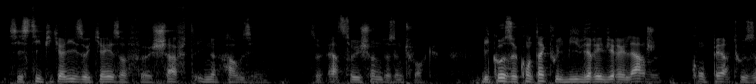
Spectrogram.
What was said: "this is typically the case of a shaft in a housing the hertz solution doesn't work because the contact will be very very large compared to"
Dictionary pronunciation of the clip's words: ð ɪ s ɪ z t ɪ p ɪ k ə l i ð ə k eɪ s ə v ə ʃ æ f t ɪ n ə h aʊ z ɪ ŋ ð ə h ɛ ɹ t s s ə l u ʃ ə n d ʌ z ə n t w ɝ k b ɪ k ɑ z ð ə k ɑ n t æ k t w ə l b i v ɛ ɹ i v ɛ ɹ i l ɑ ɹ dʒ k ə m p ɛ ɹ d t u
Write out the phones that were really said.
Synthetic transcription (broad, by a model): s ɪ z t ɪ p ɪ k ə l i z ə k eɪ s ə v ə ʃ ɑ f t ɪ n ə h aʊ z ɪ ŋ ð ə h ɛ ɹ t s s ə l u ʃ ə n d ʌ z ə n t w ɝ k b ɪ k ɑ z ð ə k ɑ t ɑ k t w ə l b i v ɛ ɹ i v ɛ ɹ i l ɑ ɹ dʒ k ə p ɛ ɹ t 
